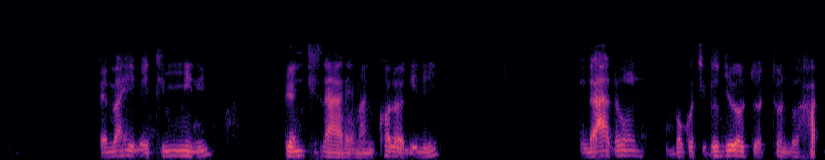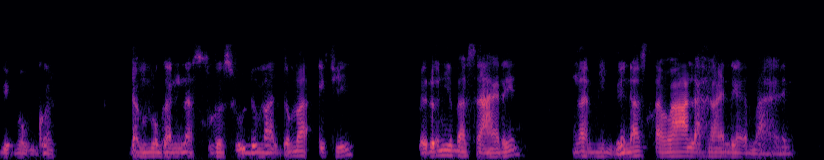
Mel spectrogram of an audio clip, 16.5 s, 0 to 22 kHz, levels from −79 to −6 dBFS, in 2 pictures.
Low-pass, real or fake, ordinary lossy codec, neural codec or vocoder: 7.2 kHz; fake; Opus, 16 kbps; codec, 24 kHz, 1.5 kbps, HILCodec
